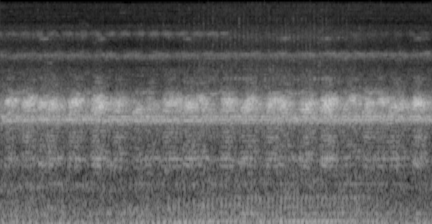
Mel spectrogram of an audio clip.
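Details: Short burst of a rice-field frog chorus in the morning, high-pitched rapid trills swelling and fading in quick waves over a faint low background noise.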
